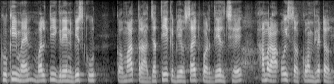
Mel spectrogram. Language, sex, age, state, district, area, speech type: Maithili, male, 30-45, Bihar, Madhubani, rural, read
